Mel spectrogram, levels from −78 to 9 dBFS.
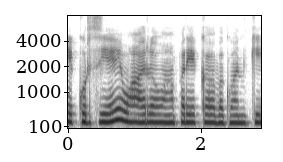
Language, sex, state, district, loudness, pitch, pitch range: Hindi, female, Punjab, Kapurthala, -12 LUFS, 205 Hz, 200-215 Hz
